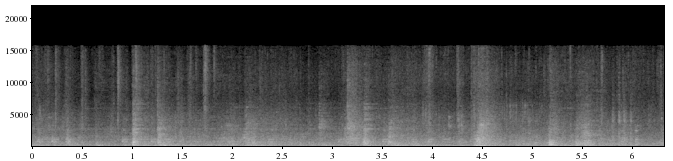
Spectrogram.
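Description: Tsugaru Railway stove train running, heard from inside an old passenger coach: a steady low rumble with irregular sharp knocks and rattles from the car body and fittings, the loudest about four and a half seconds in.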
